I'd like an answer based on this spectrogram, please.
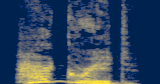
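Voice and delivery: sudden high bellowed name. A narrator's reading. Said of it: "Harry bellowed".

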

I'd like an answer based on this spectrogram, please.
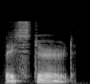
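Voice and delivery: plain reading voice

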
